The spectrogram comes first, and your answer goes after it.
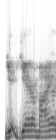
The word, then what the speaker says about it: Jeremiah: Like I'm sometimes like Jeremiah, because the J actually doesn't exist in the Italian alphabet, which is something I learned a while ago.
